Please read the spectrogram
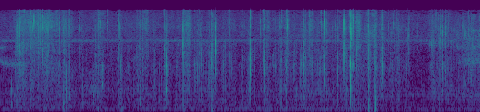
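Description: Plastic zip-top bag crinkling faintly as it is pressed flat and sealed, with a few small clicks.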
